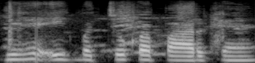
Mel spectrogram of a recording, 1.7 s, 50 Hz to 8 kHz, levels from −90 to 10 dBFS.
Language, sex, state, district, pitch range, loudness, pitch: Hindi, female, Uttarakhand, Uttarkashi, 195-225 Hz, -19 LUFS, 215 Hz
